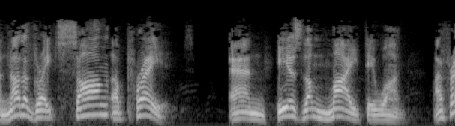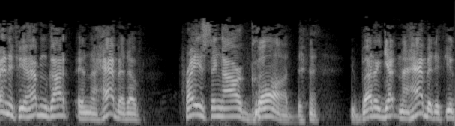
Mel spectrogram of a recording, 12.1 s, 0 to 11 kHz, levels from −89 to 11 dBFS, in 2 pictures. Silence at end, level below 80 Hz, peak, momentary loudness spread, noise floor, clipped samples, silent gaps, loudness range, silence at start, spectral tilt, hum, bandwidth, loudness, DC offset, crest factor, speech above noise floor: 0 s; -62 dBFS; -4 dBFS; 9 LU; -67 dBFS; under 0.1%; none; 1 LU; 0 s; -6 dB/octave; none; 7.4 kHz; -18 LUFS; under 0.1%; 16 dB; 49 dB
